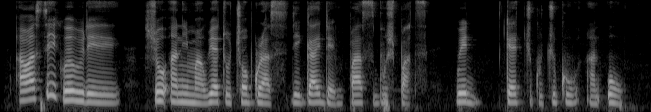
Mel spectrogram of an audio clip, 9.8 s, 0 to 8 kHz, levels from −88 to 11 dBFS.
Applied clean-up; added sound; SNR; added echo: none; none; none; none.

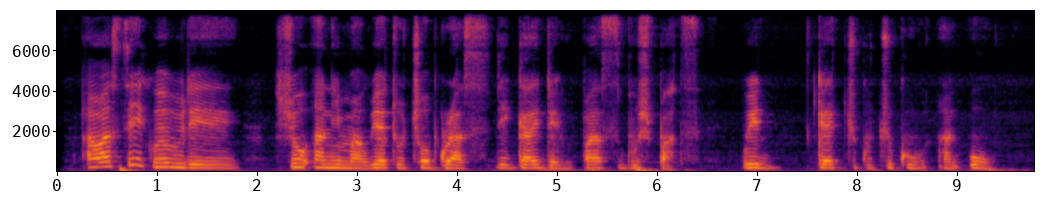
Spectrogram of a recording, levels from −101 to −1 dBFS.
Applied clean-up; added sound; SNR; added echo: none; none; none; reverberation time 0.3 s.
